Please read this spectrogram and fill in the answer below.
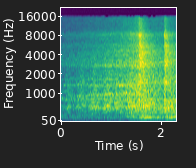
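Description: Movie trailer soundtrack: a rising whoosh that swells steadily louder, with low music tones coming in near the end, as a transition into the studio logo.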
